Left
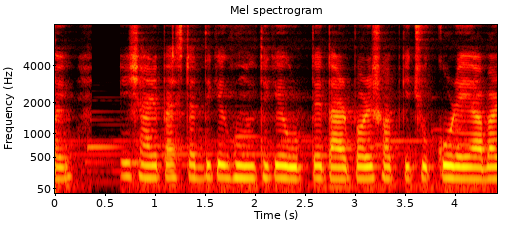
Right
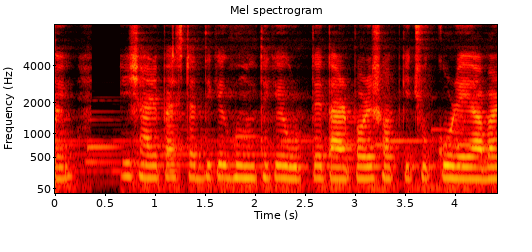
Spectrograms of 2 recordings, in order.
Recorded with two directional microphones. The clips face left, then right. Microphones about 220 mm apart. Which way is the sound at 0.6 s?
50° left (ahead or behind).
